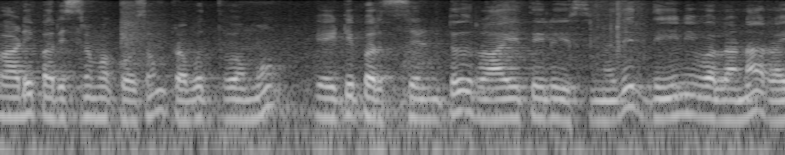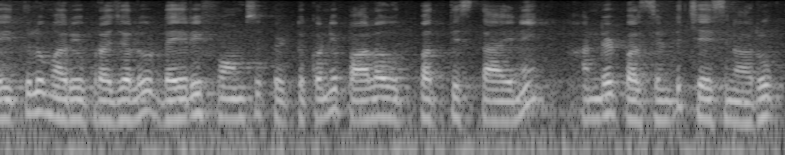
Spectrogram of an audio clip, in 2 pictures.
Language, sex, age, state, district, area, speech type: Telugu, male, 30-45, Telangana, Peddapalli, rural, spontaneous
